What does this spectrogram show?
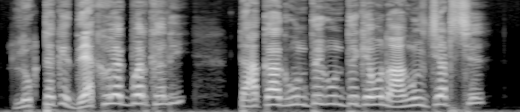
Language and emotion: Bengali, disgusted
